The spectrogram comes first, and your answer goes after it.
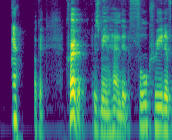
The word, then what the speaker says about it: Cregger: That's how you pronounce his name, right? Kger or Yeah. Okay. Kger is being handed full creative control to reimagine the property from the ground up.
